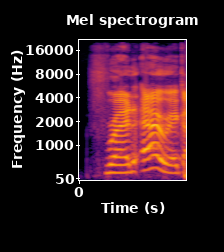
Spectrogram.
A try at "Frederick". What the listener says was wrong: you're saying it separately. Say Frederick.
